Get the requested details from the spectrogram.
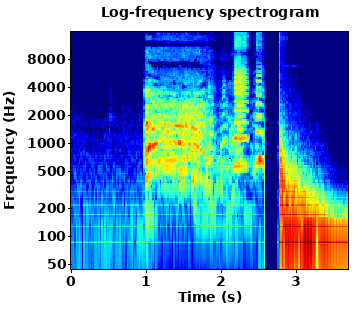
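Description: Young men shout in surprise nearby.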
